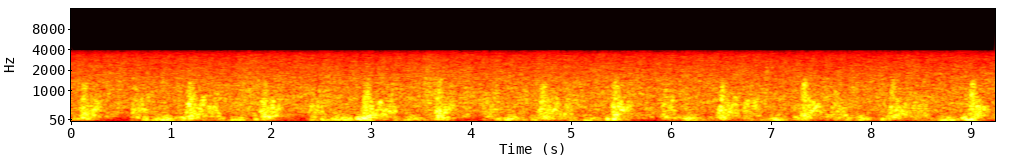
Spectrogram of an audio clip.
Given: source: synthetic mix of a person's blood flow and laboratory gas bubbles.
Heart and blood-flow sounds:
Doppler ultrasound of blood flow; precordium
no bubbles
From the record:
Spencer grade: 0 (complete lack of bubble signals)

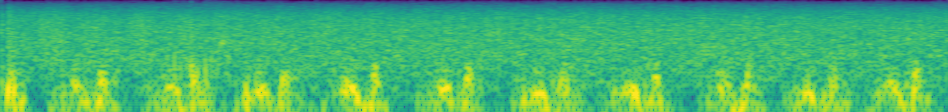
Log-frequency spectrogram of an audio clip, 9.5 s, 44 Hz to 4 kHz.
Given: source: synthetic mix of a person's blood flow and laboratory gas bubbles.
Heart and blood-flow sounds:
Doppler ultrasound of blood flow; precordium
1.70-1.97 s: bubbles
2.02-2.33 s: bubbles
From the record:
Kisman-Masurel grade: 222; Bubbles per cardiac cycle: several, 3 to 8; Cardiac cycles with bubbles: 10 to 50%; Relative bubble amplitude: moderate (0.250 to 0.450); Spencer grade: 2 (many but less than half of the cardiac periods contain bubble signals, singularly or in groups); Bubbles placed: anywhere in the cardiac cycle

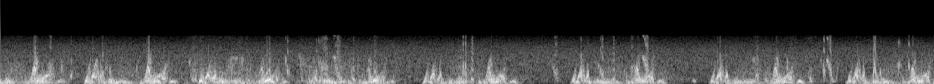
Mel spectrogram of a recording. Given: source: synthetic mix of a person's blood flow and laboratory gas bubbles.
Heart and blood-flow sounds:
Doppler ultrasound of blood flow; precordium
0.03-0.33 s: bubbles
0.48-0.54 s: bubbles
0.59-0.75 s: bubbles
0.95-1.20 s: bubbles
1.88-2.52 s: bubbles
2.81-2.93 s: bubbles
2.98-3.59 s: bubbles
3.65-3.83 s: bubbles
4.54-4.77 s: bubbles
5.52-5.62 s: bubbles
5.96-6.19 s: bubbles
6.30-6.57 s: bubbles
6.92-6.98 s: bubbles
7.36-7.98 s: bubbles
8.05-8.39 s: bubbles
8.70-8.94 s: bubbles
8.96-9.13 s: bubbles
From the record:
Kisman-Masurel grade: 242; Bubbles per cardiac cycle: several, 3 to 8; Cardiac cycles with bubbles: 100%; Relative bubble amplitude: moderate (0.250 to 0.450); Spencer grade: 3 (all of the cardiac periods contain showers or single bubble signals, but not dominating or overriding the cardiac motion signals); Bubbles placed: only in the low amplitude regions of the cardiac cycle

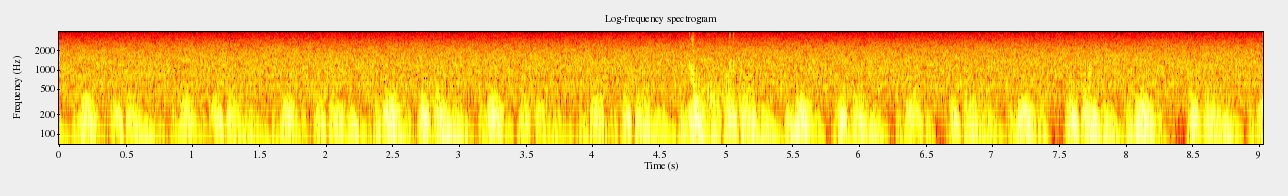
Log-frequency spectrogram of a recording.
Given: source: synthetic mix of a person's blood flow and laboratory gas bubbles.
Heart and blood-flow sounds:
Doppler ultrasound of blood flow; precordium
4.70-5.25 s: bubbles
From the record:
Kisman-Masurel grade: 211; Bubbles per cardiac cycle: several, 3 to 8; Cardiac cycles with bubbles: 1 to 10%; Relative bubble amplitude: barely perceptible (0.100 to 0.250); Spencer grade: 1 (occasional bubble signal discernible with the cardiac motion signal, with majority of cardiac periods free of bubbles); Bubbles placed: anywhere in the cardiac cycle

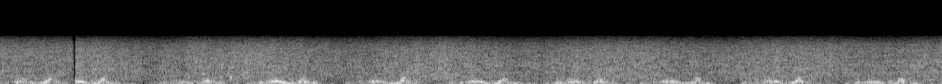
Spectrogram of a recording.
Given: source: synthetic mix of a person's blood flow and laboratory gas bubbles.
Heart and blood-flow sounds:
Doppler ultrasound of blood flow; precordium
2.03-2.35 s: bubbles
5.67-5.81 s: bubbles
From the record:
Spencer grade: 2 (many but less than half of the cardiac periods contain bubble signals, singularly or in groups); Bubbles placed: anywhere in the cardiac cycle

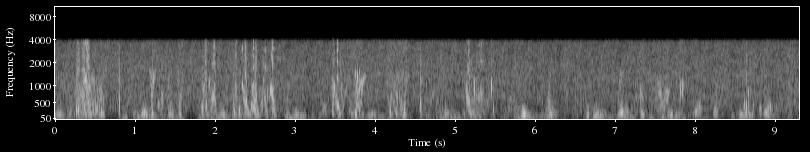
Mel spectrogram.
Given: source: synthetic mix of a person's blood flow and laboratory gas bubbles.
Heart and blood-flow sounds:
Doppler ultrasound of blood flow; precordium
0.15-0.64 s: bubbles
0.77-0.84 s: bubbles
1.17-1.36 s: bubbles
1.52-1.62 s: bubbles
1.81-2.04 s: bubbles
2.21-2.82 s: bubbles
3.45-3.90 s: bubbles
4.14-4.42 s: bubbles
4.54-4.61 s: bubbles
5.11-5.39 s: bubbles
5.42-5.52 s: bubbles
7.30-7.38 s: bubbles
7.51-7.70 s: bubbles
7.79-7.89 s: bubbles
8.22-8.31 s: bubbles
8.58-8.85 s: bubbles
From the record:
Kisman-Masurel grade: 233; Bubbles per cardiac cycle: several, 3 to 8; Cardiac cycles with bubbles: 50 to 99%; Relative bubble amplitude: loud (0.450 to 0.775); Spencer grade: 3 (all of the cardiac periods contain showers or single bubble signals, but not dominating or overriding the cardiac motion signals); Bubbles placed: only in the low amplitude regions of the cardiac cycle

